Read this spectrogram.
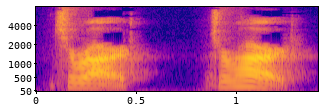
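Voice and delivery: loud, falling calls; calling his name. A narrator's reading. Rescuer calls his laughing friend back, insistent. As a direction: call out to get his attention. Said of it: "Frank was calling his name".

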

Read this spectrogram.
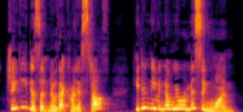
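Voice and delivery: high, emphatic, defensive answer; exasperated retort. A narrator's reading. Diana answers Frank about the missing kid, exasperated. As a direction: push the pitch up in frustration.

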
